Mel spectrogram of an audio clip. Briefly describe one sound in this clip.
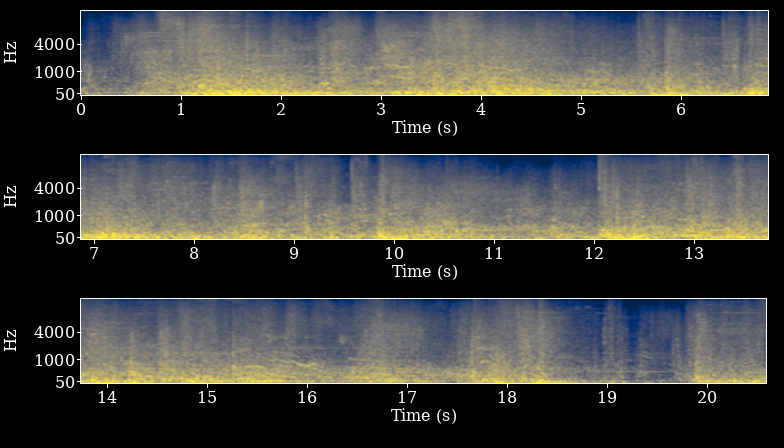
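Game spells blast and crackle in a hectic battle.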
